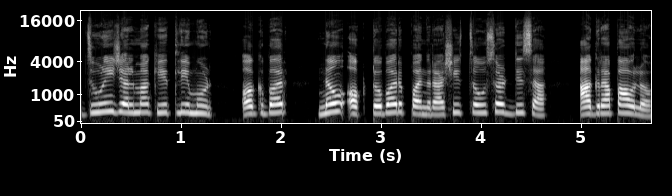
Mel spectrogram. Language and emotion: Goan Konkani, neutral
